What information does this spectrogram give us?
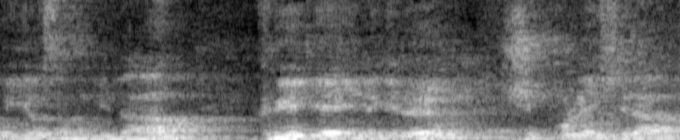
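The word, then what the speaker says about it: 쉽볼렛: 쉿볼렛이라 발음을 시켰는데, 자, 이것은 무거운 짐, 무겁다, 무거운 짐이라는 뜻을 갖고 있죠. 당시 에브라임 사람들은 지역 사투리 영향으로 말미암아 발음을 제대로 할 수가 없었습니다. 약간의 차이겠지만 시볼렛으로 발음하면 그는 에브라임 사람이 탄로나게 된 것이었습니다.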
